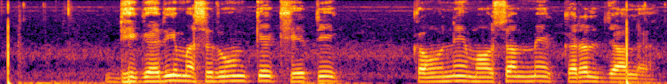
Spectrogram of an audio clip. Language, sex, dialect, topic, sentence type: Bhojpuri, male, Northern, agriculture, question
